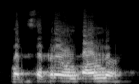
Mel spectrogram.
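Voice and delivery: ordinary talk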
